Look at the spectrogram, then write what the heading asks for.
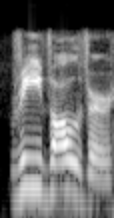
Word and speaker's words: revolver: This is revolver. Revolver. Revolver. Okay, instead of var, it's ver. Revolver. Revolver. Good, good. Much better with the ER ending, okay?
